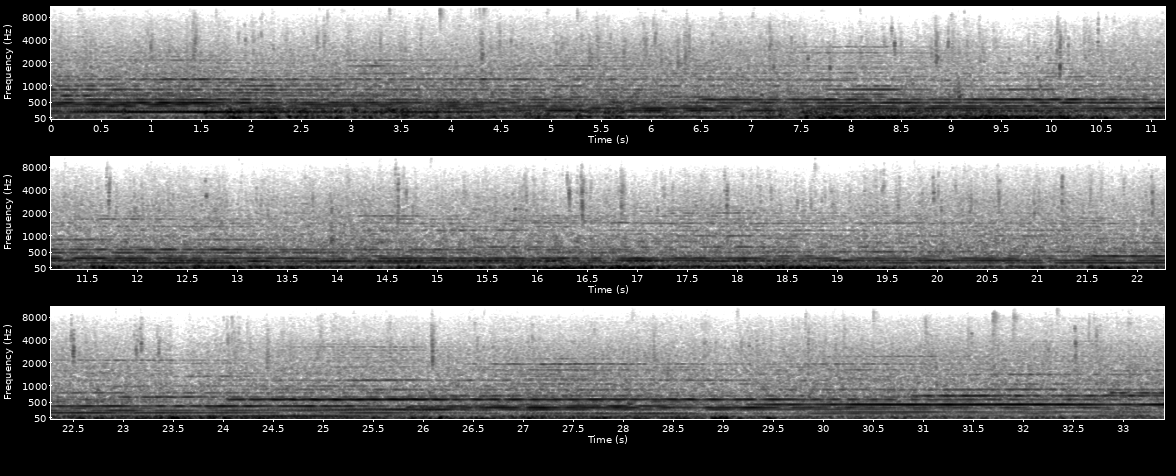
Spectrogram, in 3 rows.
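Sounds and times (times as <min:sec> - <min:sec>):
rain falling steadily outside the window: 0:00.0 - 0:33.4
soft slow music of long held notes: 0:00.0 - 0:33.4.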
